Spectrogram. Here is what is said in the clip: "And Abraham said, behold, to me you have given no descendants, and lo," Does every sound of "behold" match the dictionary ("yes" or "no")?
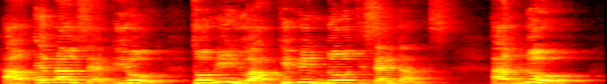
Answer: yes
